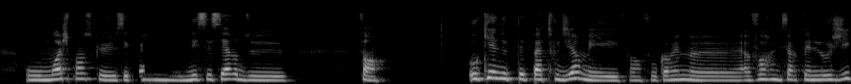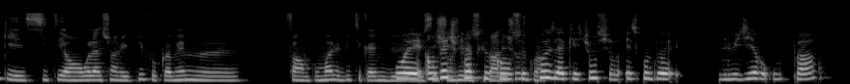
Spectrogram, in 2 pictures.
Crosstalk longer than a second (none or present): present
